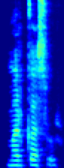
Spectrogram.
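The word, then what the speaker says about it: Mercosur: प्रश्न है ये मर्कसुर क्या है ना? मर्कोसुर सही कर लीजिएगा प्रोनाउंसिएशन, यदि क्या हो गलत आपको लगे तो।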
